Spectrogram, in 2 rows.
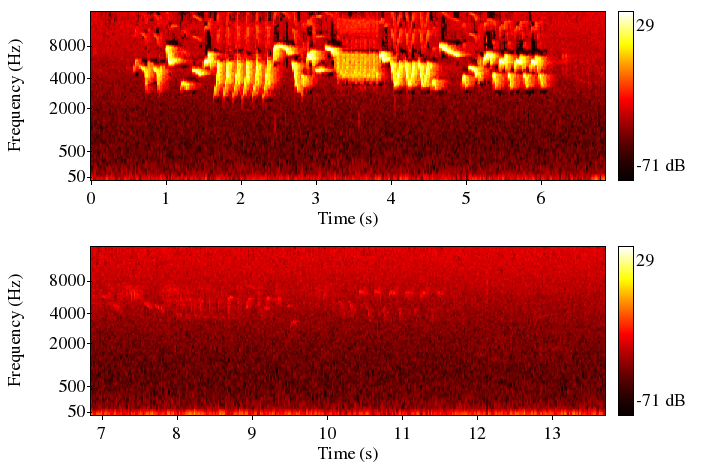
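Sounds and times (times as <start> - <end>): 
Troglodytes troglodytes singing ringing trills: 0.6 - 11.7.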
